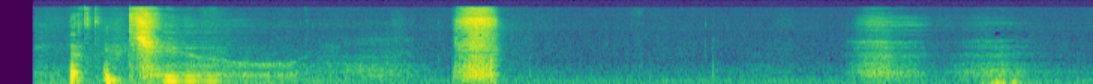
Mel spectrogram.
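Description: Quick gasping build-up, then sharp sneezes, one partly stifled, followed by soft breaths; ordinary induced sneezing.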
